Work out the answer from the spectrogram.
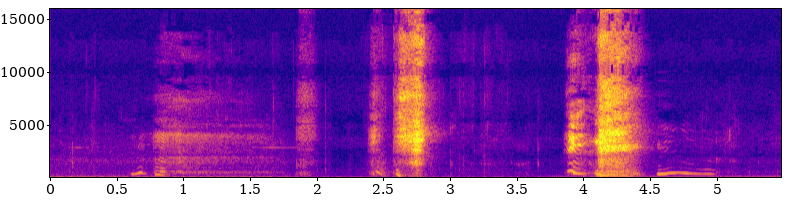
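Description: Two sharp, explosive sneezes, each preceded by a quick inhaled gasp, with brief squeaky sounds between them.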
